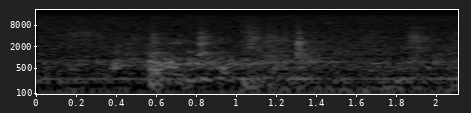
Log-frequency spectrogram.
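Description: Near-silent room tone with a handful of faint, irregular clicks and ticks.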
